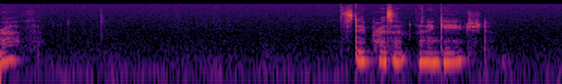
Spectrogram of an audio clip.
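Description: A young woman speaks calmly and close to a microphone, in short bursts.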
